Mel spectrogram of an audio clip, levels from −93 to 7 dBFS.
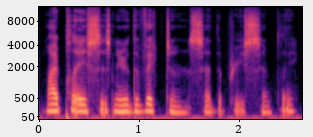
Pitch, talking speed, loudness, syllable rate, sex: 155 Hz, 225 wpm, -19 LUFS, 5.3 syllables/s, female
